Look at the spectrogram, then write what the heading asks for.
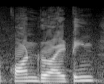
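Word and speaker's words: chondroitin: ठीक है, CHON कॉन्ड्रोइटिन, ड्रॉय Android आप बोलते हैं ना, ड्रॉय DROI कॉन्ड्रॉय, कॉन्ड्रॉय।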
